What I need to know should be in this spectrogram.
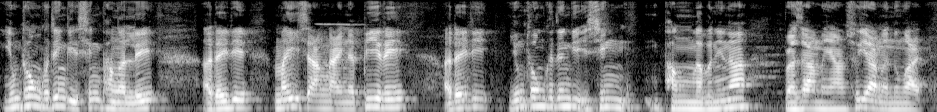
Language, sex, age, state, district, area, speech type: Manipuri, male, 45-60, Manipur, Imphal West, rural, spontaneous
